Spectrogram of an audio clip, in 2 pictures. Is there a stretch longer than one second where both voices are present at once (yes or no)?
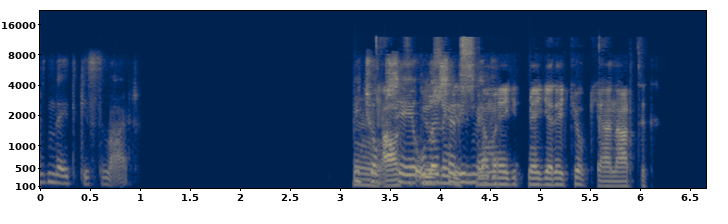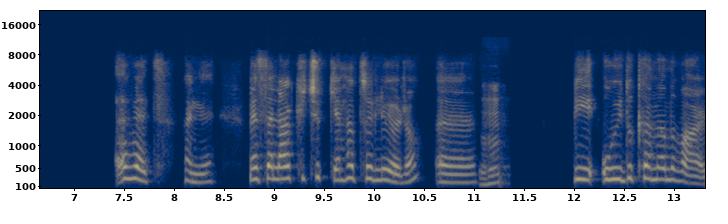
yes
